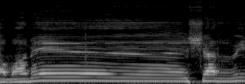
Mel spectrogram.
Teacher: میں نے آپ کو بتایا تھا نون ساکن کے بعد حروف اخفا میں سے کوئی حرف آ جائے یا نون تنوین، دو زبر دو زیر کے بعد اگر ان حروفوں میں سے کوئی حرف آ گیا تو وہاں اخفا کیا جائے گا، ناک میں آواز لے جا کر چھپا کر پڑھیں گے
